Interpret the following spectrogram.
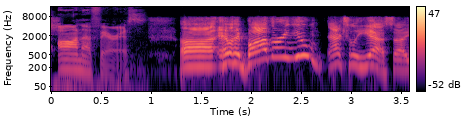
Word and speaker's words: Anna Faris: It's Anna Faris.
